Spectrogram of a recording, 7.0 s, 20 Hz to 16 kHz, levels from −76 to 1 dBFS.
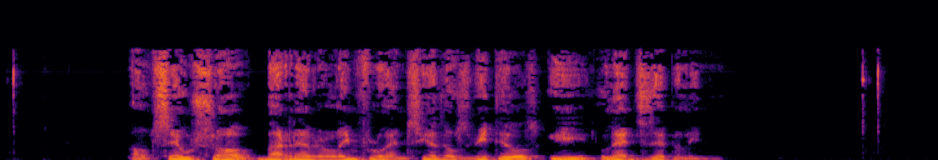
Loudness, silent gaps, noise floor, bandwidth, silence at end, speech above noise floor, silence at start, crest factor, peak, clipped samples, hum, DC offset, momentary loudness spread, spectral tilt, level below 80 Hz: -22 LUFS; none; -72 dBFS; 11.5 kHz; 0.45 s; 50 dB; 0.1 s; 20 dB; -4 dBFS; under 0.1%; none; under 0.1%; 15 LU; -4 dB/octave; -60 dBFS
